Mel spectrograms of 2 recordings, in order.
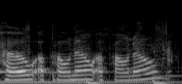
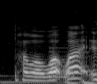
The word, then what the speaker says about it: Ho'oponopono: Also in my book, I discuss the Ho'oponopono, and I'm so proud that I can actually say it right, because before, I could not. Ho'o-what-what is what I would be like.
